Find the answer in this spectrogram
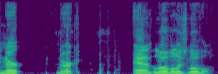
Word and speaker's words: Newark: it lancaster lancaster and and newark hears they say nerc and louisville is louisville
